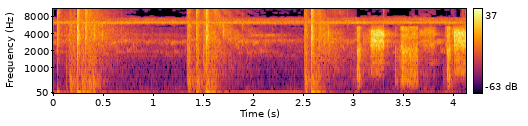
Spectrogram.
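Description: Gunfire in the video game ARMA 3 during a bunker assault, with three sharp bursts of shots spaced about a second apart, then several quicker, lighter cracks, with no talking.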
